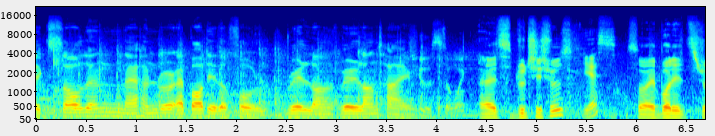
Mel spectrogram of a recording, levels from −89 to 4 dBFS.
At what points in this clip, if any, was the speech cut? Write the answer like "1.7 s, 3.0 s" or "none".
4.0 s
